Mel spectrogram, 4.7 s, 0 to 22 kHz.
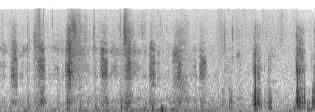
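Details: Two Patterdale terrier bitches, Tangle at 6 months and Tink at 2.5 years, digging in mole hills for moles as a workout; quick breathy panting and snuffling bursts, about two per second, mixed with scraping of earth.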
